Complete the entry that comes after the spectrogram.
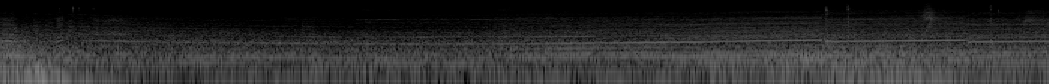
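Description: A race car in the iRacing simulator, lapping Phillip Island, accelerates through the gears with a whining engine note that climbs and shifts several times, steady and moderately loud behind the cockpit ambience.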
